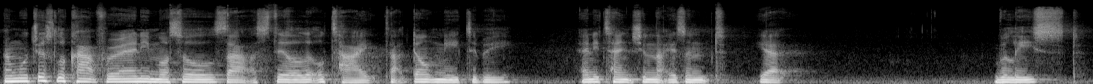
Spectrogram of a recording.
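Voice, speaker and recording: A man leading a guided body scan meditation as a teacher, speaking gently and unhurriedly in short phrases with long pauses. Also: lowish voice, fairly even intonation. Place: live session in a reverberant room. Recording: long reverb of a hall.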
